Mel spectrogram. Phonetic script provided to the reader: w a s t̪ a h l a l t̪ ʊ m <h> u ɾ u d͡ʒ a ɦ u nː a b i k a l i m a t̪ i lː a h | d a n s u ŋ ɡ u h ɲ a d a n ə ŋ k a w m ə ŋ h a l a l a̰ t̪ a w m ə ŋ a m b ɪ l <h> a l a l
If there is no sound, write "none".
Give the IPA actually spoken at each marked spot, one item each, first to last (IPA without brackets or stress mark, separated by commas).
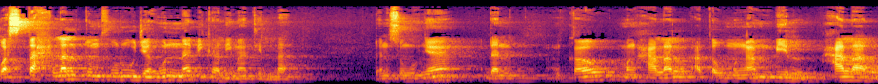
f, h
